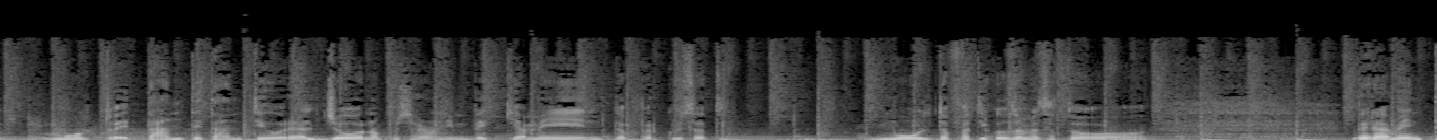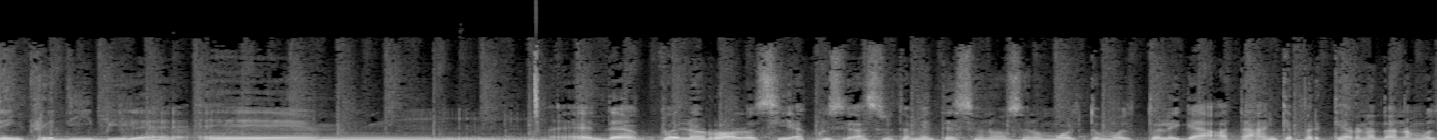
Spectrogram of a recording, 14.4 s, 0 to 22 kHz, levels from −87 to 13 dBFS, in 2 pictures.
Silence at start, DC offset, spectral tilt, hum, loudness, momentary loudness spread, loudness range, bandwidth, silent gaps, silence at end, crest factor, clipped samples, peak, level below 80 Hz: 0 s; under 0.1%; -6 dB/octave; none; -16 LUFS; 13 LU; 4 LU; 16.5 kHz; none; 0 s; 16 dB; under 0.1%; 0 dBFS; -36 dBFS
